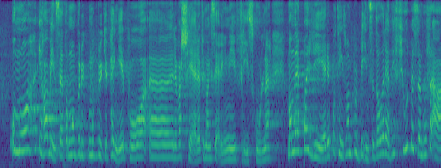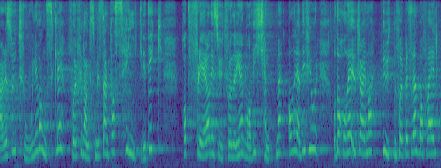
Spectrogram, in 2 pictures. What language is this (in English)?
Norwegian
